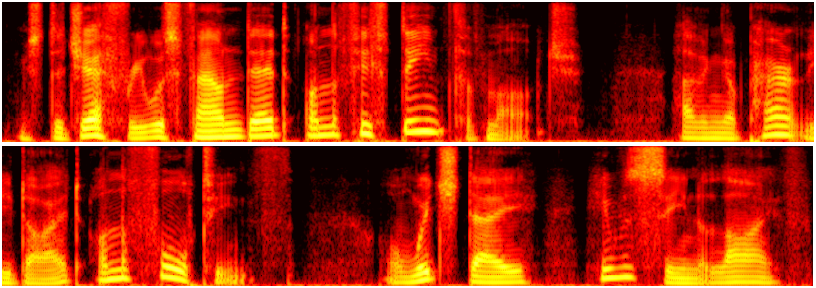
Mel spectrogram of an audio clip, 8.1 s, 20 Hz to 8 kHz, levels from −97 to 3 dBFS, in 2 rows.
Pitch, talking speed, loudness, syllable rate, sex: 135 Hz, 170 wpm, -20 LUFS, 4.8 syllables/s, male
